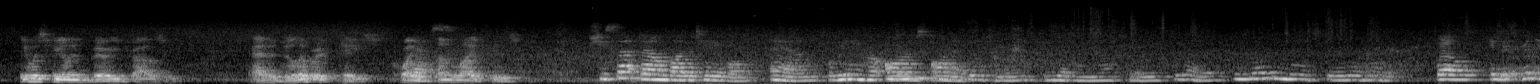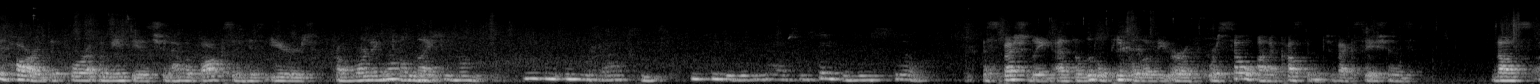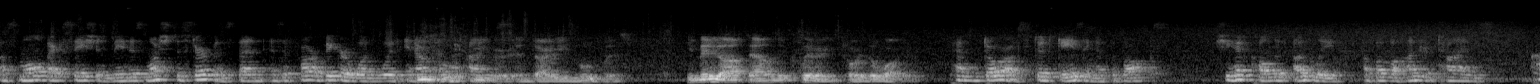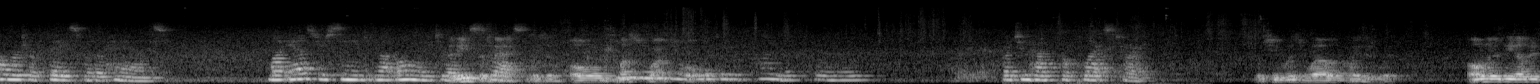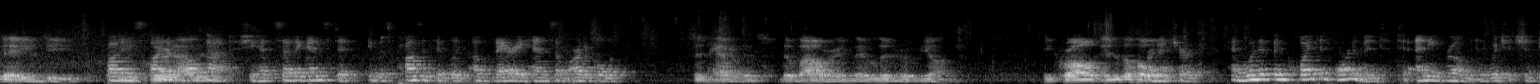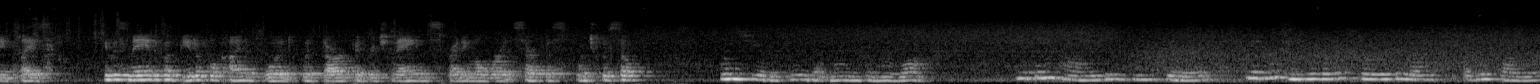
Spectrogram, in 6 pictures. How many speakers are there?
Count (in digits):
4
